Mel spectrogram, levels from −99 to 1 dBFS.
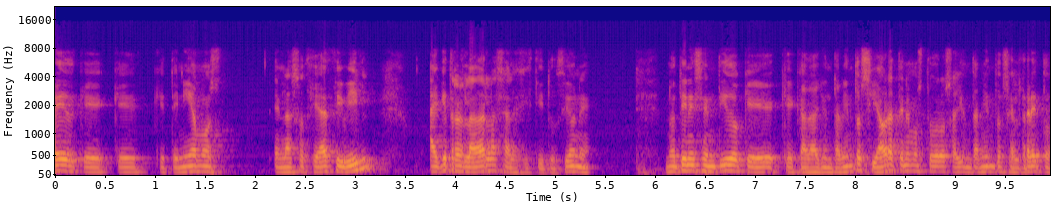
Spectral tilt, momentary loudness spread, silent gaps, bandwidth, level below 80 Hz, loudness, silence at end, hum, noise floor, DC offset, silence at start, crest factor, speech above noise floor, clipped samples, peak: -5.5 dB/octave; 10 LU; none; 15 kHz; -64 dBFS; -31 LUFS; 0 s; none; -54 dBFS; under 0.1%; 0 s; 16 dB; 24 dB; under 0.1%; -14 dBFS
